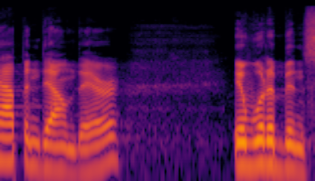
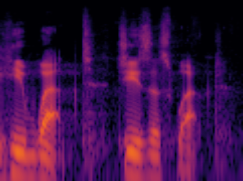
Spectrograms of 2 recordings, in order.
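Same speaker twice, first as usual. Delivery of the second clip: much softer, lower, hushed; hushed solemn; 6 semitones lower, 11 dB quieter, slower than usual. Acted. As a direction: let it fall to a near hush. Solemn moment after Lazarus story.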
